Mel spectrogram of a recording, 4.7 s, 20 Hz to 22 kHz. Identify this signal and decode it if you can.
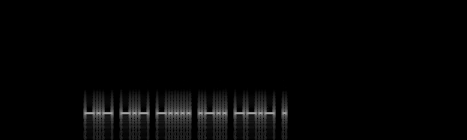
Morse code, heard as a keyed tone, about 37 wpm, 700 Hz. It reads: KK6LQE
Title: USA Call Signs 40wpm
